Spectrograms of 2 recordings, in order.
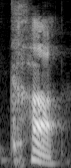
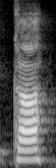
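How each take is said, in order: First: The k is followed by a puff of air. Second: The k is plain, with no puff of air. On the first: "a oclusiva aspirada" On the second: "a oclusiva simples"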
